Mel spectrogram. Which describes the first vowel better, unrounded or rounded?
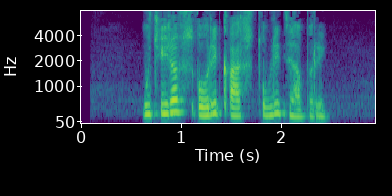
rounded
